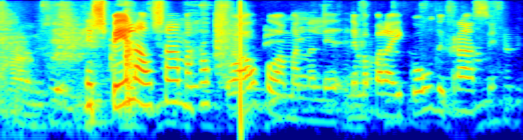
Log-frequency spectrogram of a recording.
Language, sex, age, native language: Icelandic, female, 50-59, Icelandic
